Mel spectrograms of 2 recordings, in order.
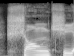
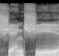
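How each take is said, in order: First: Shang-Chi slower, with an open "ah" in "Shahng"; corrected Shang-Chi. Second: Shang-Chi with a flat "a" as in "bang"; anglicized Shang-Chi. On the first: Mock-correcting himself to coworkers, snobbish "Shahng-Chi". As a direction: correct yourself to a careful "Shahng-Chi", drawn out a bit. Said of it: "I don't wanna say it like that". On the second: Telling coworkers about the movie, casual anglicized "Shang-Chi". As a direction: say "Shang-Chi" the plain American way, "Shang" rhyming with "bang". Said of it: "I'm an uncultured swine. I mean". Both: Shown as a demonstration.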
